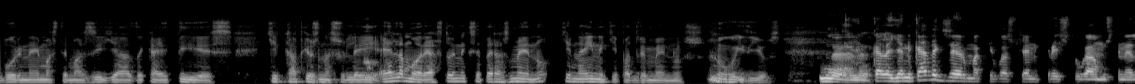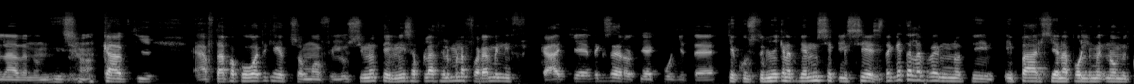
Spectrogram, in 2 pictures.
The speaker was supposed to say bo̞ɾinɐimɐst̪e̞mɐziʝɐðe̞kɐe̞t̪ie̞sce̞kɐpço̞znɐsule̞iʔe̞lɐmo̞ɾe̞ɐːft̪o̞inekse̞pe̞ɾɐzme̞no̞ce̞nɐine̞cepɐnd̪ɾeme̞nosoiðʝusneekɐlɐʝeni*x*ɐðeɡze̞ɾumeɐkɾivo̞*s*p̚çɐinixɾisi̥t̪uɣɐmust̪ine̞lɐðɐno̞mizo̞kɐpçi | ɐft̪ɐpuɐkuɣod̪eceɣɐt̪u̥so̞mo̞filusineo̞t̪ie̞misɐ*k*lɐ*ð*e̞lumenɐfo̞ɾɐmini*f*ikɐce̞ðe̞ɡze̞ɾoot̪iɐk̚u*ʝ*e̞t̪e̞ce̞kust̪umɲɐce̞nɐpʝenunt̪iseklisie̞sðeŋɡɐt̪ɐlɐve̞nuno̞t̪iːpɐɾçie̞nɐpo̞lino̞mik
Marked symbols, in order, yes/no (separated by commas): no, yes, no, no, yes, yes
